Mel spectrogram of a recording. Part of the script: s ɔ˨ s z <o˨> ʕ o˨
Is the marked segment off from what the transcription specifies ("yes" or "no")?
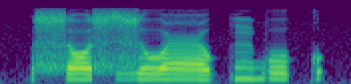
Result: no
